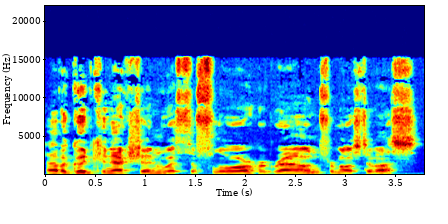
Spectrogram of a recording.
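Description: A man teaching meditation, giving gentle guided instructions in halting, spaced-out short phrases. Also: mid-range voice, flat delivery.

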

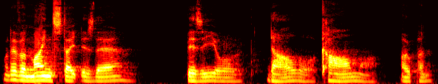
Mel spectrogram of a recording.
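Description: A man teaching a guided meditation in measured phrases, with long pauses between them. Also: fairly low pitch, level tone.

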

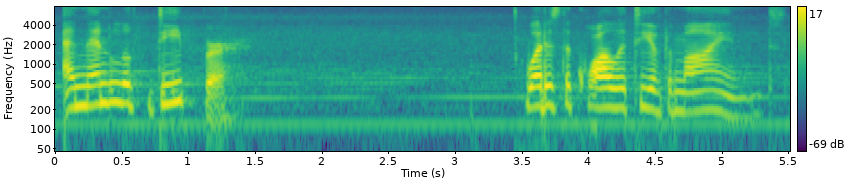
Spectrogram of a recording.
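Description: A woman teaching a guided meditation, speaking in gentle, unhurried instruction with short, spaced phrases. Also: medium pitch, lively intonation, slight background noise.

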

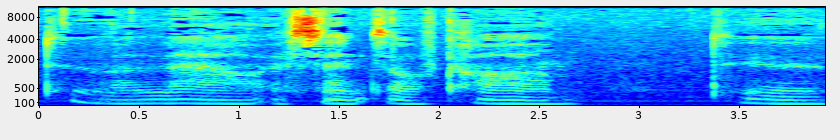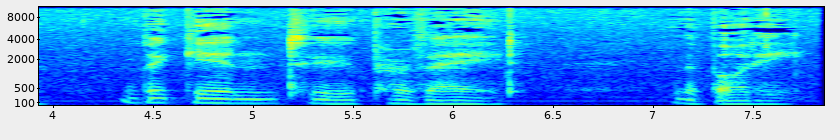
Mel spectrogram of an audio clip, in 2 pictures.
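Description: A man with a low voice leads a guided meditation. His delivery is very slow, calm and gentle, broken into short phrases. A steady background noise with a slight hum sits under the recording. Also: low-quality recording. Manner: calm, gentle, unhurried with long phrasing gaps. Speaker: meditation teacher. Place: meditation retreat talk, recorded live.

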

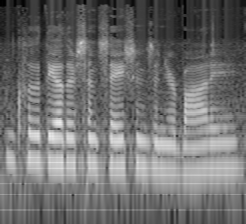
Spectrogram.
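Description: A woman leads a guided meditation as a teacher, speaking slowly and soothingly with long pauses. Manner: slow, calm, soothing delivery with long pauses. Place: live group session in a room. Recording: dull lo-fi sound with rumbling noise.

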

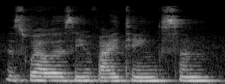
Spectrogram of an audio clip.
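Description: A woman leading a guided meditation as a teacher, speaking in short, unhurried phrases with long pauses between them. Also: fairly low pitch, monotone, warm tone. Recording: roomy, echoing sound.

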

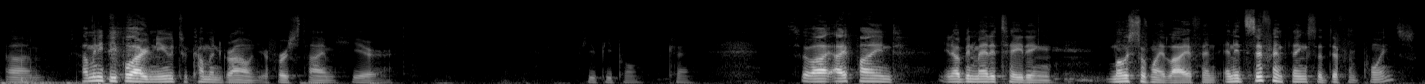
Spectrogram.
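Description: A man from El Salvador giving a relaxed, conversational dharma talk to a meditation group. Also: mid-range voice, normal speed, pauses often. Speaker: meditation teacher.

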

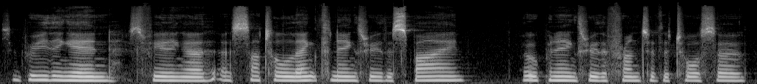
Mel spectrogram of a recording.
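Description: A woman leads a guided meditation in a low, steady voice that barely rises or falls. She speaks very slowly and softly, leaving long pauses between her gentle instructions. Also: low-quality recording. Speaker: meditation teacher.

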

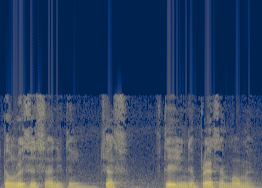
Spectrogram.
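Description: A man with a Burmese accent, a meditation teacher, giving guided instruction in short simple phrases with long pauses between them. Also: lowish voice, fairly even intonation, warm tone. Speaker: meditation teacher, Buddhist monk.

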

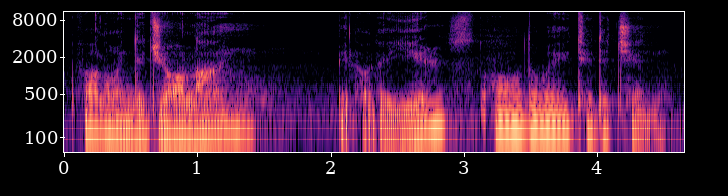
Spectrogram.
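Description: An extremely deep-voiced man leads a guided meditation at a very slow pace. His delivery is soft and breathy, in short phrases separated by long pauses. Some faint room noise sits behind the voice. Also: animated. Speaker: meditation teacher.

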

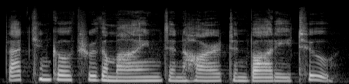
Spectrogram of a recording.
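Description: A woman meditation teacher leading a guided meditation in a gentle, unhurried way with long pauses, her voice soft and turning breathy as phrases end. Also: fairly low pitch, steady tone.

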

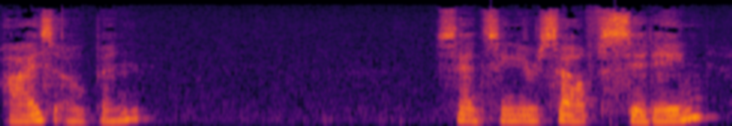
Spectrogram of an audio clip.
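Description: A woman with a slightly low voice leads a guided meditation. She speaks very slowly, in short measured phrases, and leaves long pauses between them as a teacher giving instructions. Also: a bit bright, breathy edge, poor audio.

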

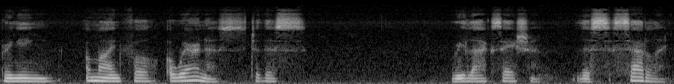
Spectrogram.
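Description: A woman meditation teacher leading a guided meditation in a soft voice that sometimes trails into a breathy near-whisper, calm and deliberate, with long pauses between short phrases. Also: deep voice, rough recording.

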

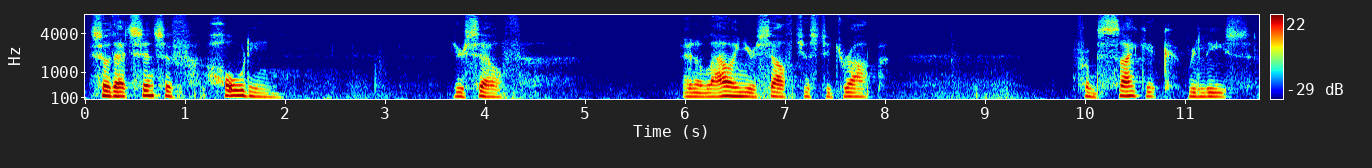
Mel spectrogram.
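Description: A man teaching a guided meditation in a calm, gentle manner, leaving long pauses between phrases. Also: fairly high pitch, slight background noise. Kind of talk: guided meditation, unscripted instruction.

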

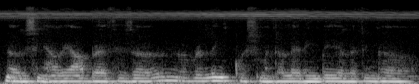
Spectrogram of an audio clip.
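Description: A man teaching guided meditation, speaking in short, unhurried phrases with pauses between them. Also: mid-range voice, flat delivery, mellow. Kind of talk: guided meditation, dharma talk. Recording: roomy, echoing space.

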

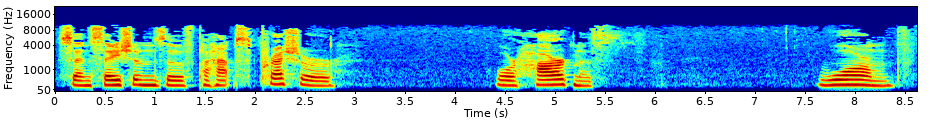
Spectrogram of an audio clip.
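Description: A woman meditation teacher leading a guided meditation in short, measured phrases with long pauses. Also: mid-range voice, darkish tone, poor audio.

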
